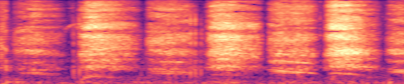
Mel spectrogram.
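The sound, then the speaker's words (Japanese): Heavy, rapid breathing from someone out of breath after road cycling: a steady run of quick, loud gasping inhales and exhales in an even rhythm, with no talking. “皆さん、大した出力じゃないのに、息が上がった申し訳ない。”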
